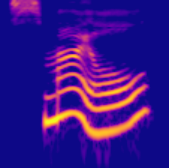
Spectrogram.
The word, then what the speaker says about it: smile: Smile, sem pronunciar o E final. Essa palavra vai aparecer muitas vezes. Lembra que a gente termina o som dela com o L lá no céu da boca.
